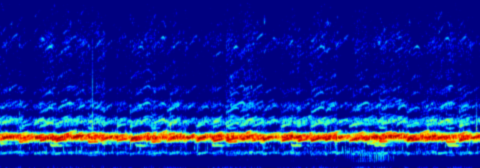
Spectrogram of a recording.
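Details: Many spring peepers calling from a frog pond at night in early spring, their high, shrill peeps overlapping into a dense, unbroken ringing chorus, with a faint low hum underneath.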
